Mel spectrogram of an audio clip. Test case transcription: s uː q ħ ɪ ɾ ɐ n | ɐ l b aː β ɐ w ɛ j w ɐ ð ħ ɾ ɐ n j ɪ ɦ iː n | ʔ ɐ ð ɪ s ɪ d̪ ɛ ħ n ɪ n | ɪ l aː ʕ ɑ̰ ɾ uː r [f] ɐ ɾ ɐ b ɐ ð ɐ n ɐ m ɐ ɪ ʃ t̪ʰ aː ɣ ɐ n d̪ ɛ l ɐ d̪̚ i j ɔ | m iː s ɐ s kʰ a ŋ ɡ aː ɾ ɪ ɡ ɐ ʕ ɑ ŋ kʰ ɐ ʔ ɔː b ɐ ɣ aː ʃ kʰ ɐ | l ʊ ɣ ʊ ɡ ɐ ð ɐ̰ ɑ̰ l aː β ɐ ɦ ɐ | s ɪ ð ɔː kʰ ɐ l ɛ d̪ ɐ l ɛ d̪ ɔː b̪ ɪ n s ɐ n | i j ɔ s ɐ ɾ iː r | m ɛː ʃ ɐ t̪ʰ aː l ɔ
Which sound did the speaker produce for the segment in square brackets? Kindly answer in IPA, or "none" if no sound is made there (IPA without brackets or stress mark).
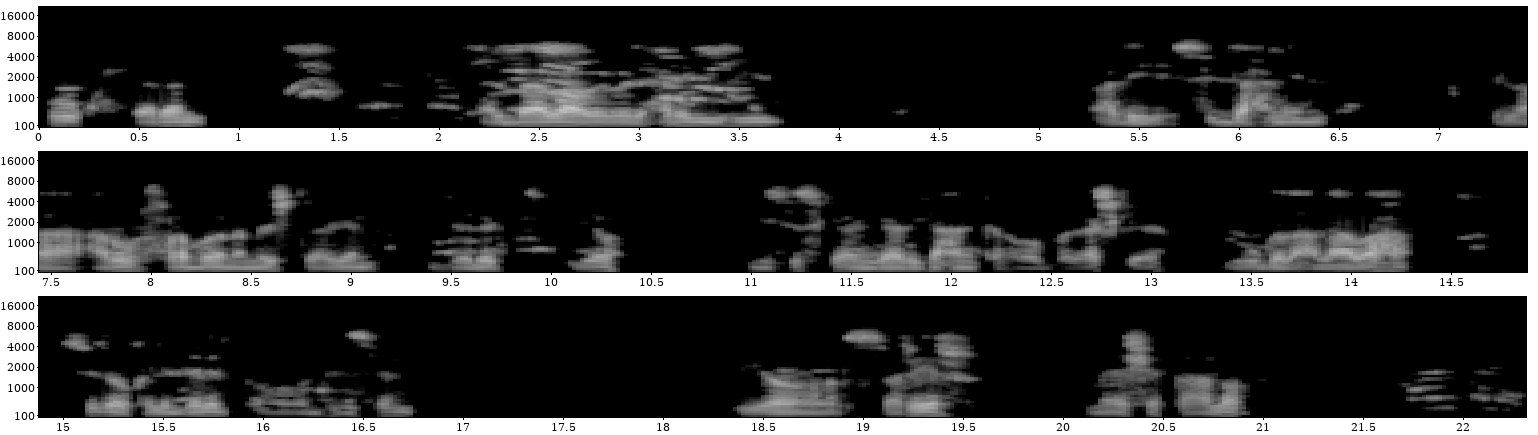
f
